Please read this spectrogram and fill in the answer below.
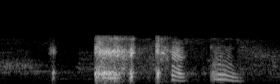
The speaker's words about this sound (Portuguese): Desculpa aí, amiga, tossi na sua orelha. Minha garganta.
